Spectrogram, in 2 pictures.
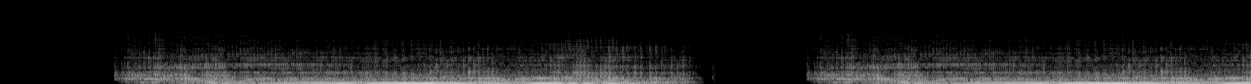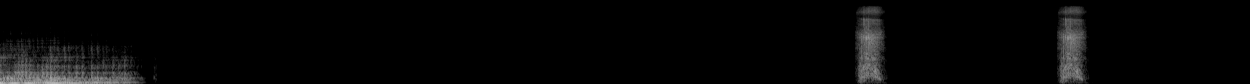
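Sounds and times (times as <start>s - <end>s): deep rumbling monster roar: 1.2s - 7.2s, 8.1s - 14.1s.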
